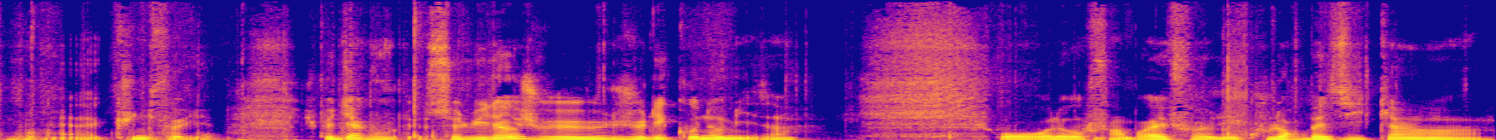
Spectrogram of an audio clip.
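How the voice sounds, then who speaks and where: A woman's voice: sits low, sing-song, moderate pace, vocal fry, warm tone, slight background noise. A woman with a northern French accent, chatting casually and rambling with frequent asides as she shows off her crafting purchases in a haul video. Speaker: crafting YouTuber.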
